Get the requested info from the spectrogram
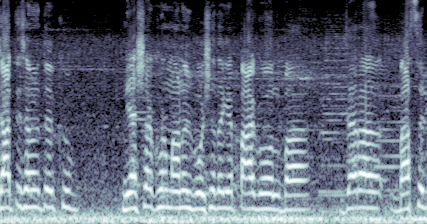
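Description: A man speaking in Bengali, answering close to the microphone, over a steady low rumble of road traffic.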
